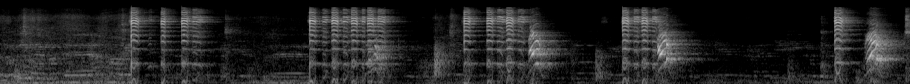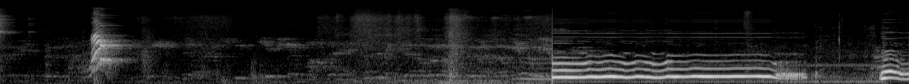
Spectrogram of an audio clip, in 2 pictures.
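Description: A small puppy yapping in six short, high-pitched bursts over the first ten seconds. A few seconds before the end, a large dog howls in one long, wavering note.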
